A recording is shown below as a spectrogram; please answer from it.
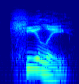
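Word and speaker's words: Keighley: Can I get some F's in Alf no chat existe for y no puede Kaylee's hacerte career? daño. It's Keeley, not Kaylee, Alf.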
